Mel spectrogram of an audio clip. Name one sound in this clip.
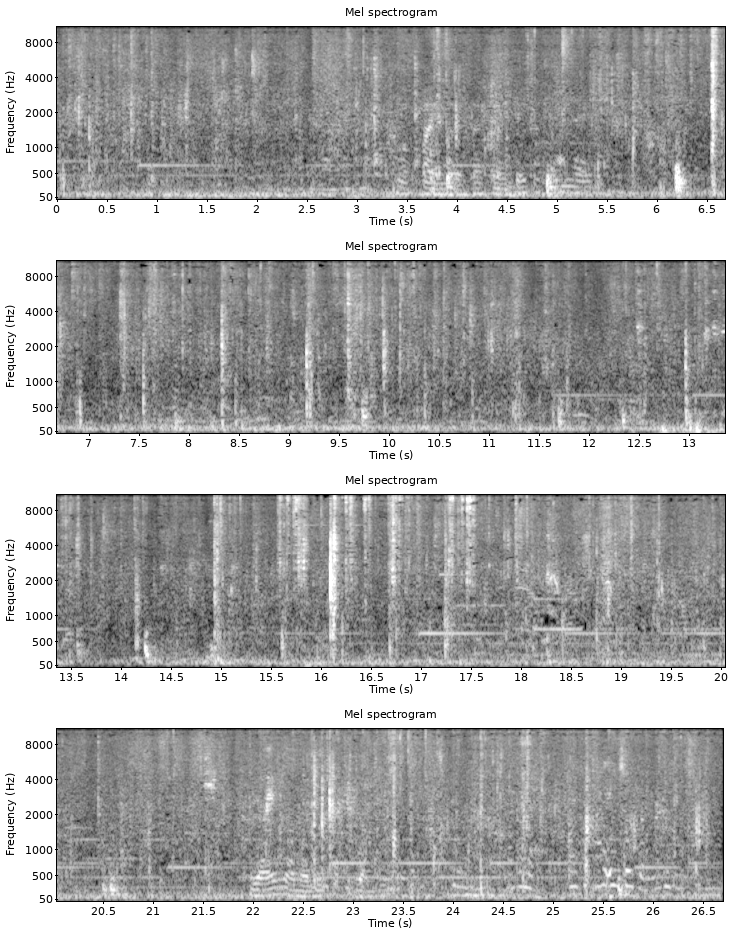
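A crowd of people murmurs quietly in the background.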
